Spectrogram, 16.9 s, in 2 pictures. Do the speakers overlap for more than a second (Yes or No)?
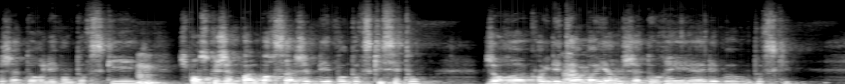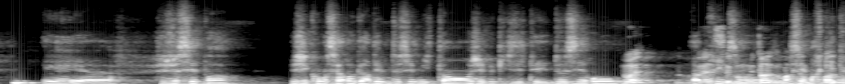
Yes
